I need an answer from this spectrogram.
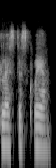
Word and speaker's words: Leicester: While Leicester Square, pronounced Leicester Square, is in London's West End, the square, famous for its cinemas.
